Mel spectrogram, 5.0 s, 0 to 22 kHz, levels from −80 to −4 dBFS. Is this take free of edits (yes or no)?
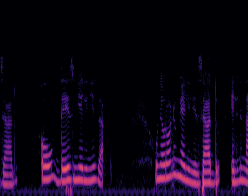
yes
